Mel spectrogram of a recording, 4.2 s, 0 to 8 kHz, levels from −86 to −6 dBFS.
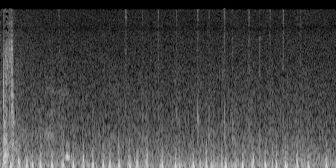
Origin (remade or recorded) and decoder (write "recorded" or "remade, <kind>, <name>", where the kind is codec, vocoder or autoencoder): recorded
